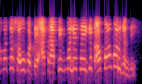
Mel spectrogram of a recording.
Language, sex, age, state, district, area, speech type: Odia, female, 30-45, Odisha, Sambalpur, rural, conversation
